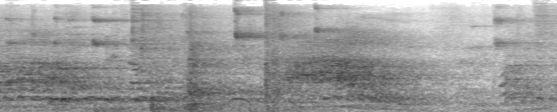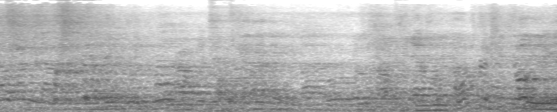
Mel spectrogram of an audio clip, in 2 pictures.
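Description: Sport shoes squeak and scuff on a hard court floor.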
